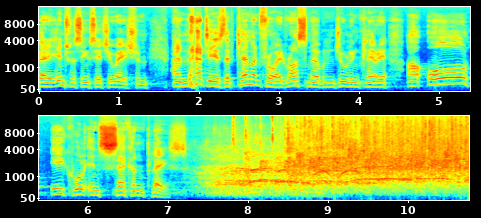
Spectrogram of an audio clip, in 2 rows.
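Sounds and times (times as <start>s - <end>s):
speech: 0.0s - 8.1s
audience applause: 7.4s - 10.7s.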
